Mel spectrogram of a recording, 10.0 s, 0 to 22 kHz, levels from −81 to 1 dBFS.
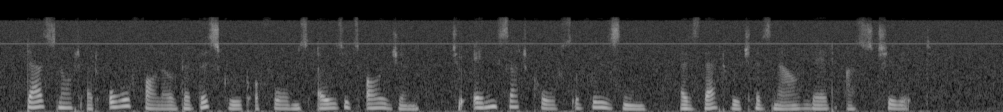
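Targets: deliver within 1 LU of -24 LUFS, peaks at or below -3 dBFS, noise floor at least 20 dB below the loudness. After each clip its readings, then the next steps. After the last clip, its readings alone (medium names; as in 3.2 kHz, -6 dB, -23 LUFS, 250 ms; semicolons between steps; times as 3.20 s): steady tone 4.4 kHz; tone level -46 dBFS; noise floor -43 dBFS; noise floor target -51 dBFS; loudness -31.0 LUFS; peak level -7.5 dBFS; loudness target -24.0 LUFS
-> band-stop 4.4 kHz, Q 30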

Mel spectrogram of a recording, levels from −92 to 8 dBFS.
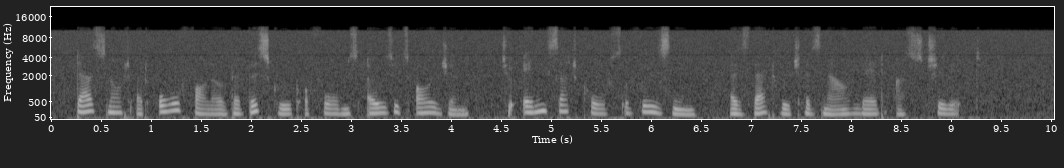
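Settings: steady tone not found; noise floor -44 dBFS; noise floor target -51 dBFS
-> noise reduction 7 dB, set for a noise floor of -44 dBFS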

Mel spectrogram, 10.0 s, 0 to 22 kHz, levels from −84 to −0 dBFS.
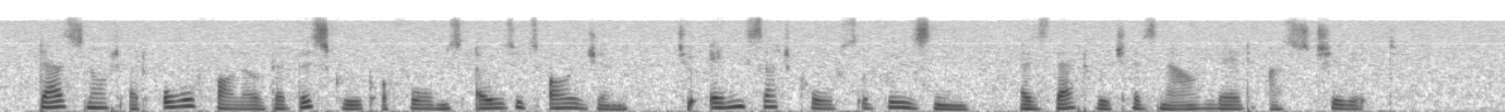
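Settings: noise floor -48 dBFS; noise floor target -51 dBFS
-> noise reduction 6 dB, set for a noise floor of -48 dBFS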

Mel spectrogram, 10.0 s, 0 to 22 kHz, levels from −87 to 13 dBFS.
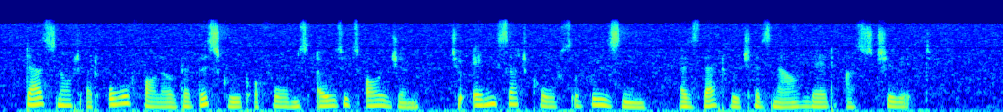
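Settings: noise floor -52 dBFS; loudness -31.5 LUFS; peak level -8.0 dBFS; loudness target -24.0 LUFS
-> trim +7.5 dB; peak limiter -3 dBFS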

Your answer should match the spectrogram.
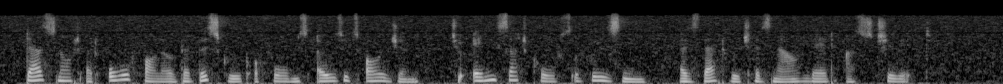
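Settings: loudness -24.0 LUFS; peak level -3.0 dBFS; noise floor -45 dBFS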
